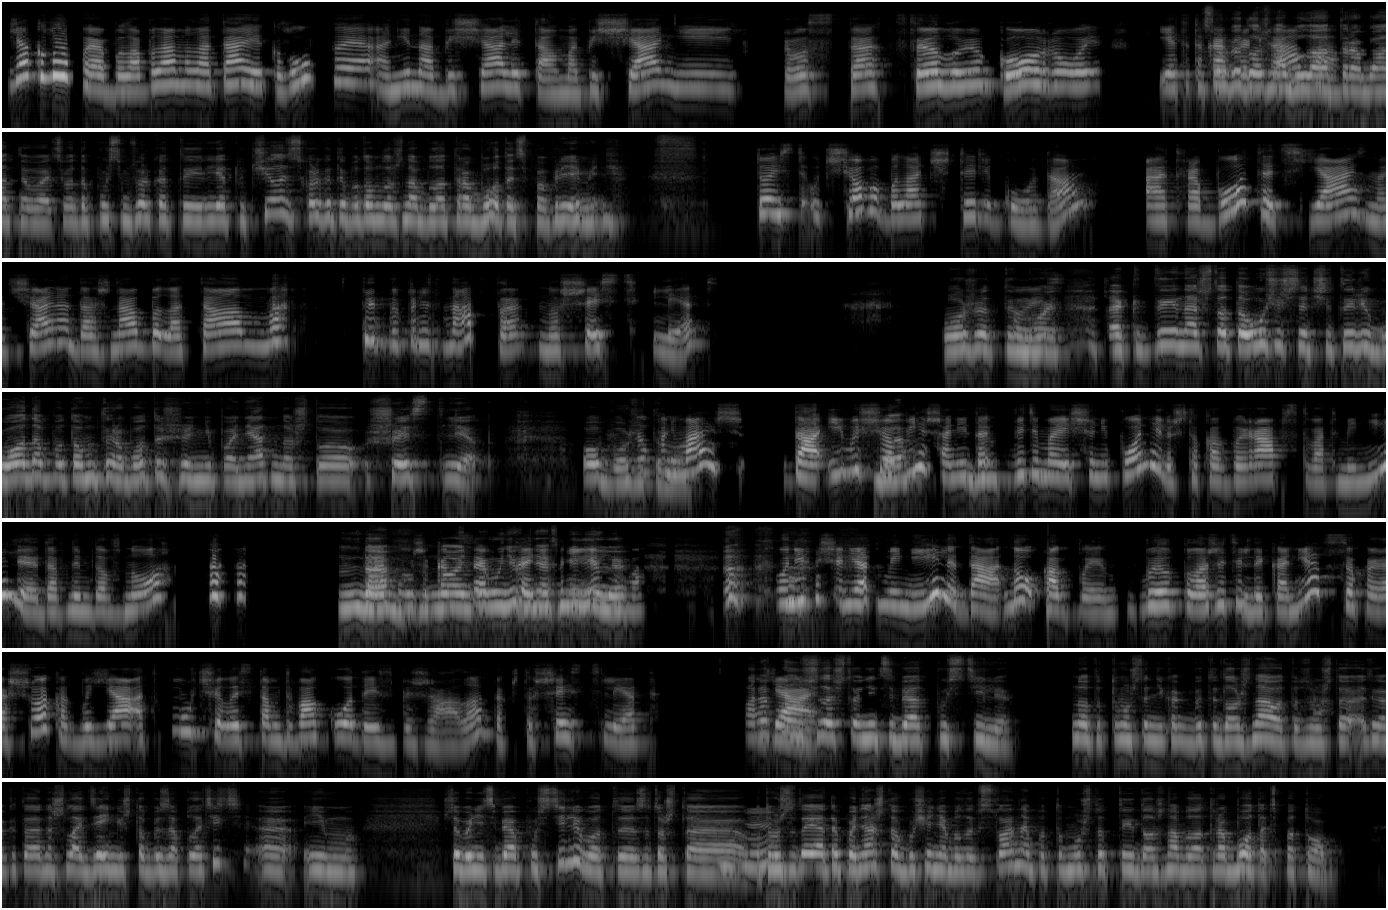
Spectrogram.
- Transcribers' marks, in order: laughing while speaking: "по времени?"; laughing while speaking: "стыдно признаться"; other background noise; chuckle; chuckle; tapping; "отпустили" said as "опустили"
- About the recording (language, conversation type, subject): Russian, podcast, Как вы учитесь воспринимать неудачи как опыт, а не как провал?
